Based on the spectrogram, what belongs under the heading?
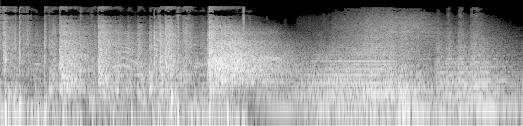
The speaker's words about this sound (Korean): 영국군이 두 번째로 언덕으로 올라왔고요. 아메리카 군대는 다시 총을 쏘았습니다.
